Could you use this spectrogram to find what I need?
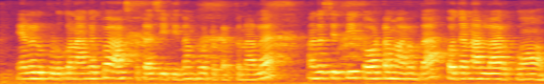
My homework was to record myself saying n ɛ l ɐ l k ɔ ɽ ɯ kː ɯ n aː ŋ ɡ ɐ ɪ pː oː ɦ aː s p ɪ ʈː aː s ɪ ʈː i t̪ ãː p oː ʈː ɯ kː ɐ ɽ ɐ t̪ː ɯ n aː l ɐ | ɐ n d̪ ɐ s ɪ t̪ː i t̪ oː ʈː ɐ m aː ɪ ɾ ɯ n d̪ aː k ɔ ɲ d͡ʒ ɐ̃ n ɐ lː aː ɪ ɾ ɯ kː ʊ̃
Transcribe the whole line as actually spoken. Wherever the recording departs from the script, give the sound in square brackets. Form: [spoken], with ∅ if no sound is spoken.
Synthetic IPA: n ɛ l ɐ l k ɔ ɽ ɯ kː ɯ n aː ŋ ɡ ɐ ɪ pː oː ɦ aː s p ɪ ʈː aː s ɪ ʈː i t̪ ãː p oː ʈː ɯ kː ɐ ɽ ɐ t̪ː ɯ n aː l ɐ | ɐ n d̪ ɐ s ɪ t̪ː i t̪ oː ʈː ɐ m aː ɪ ɾ ɯ n d̪ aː k ɔ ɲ d͡ʒ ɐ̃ n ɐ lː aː ɪ ɾ ɯ kː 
